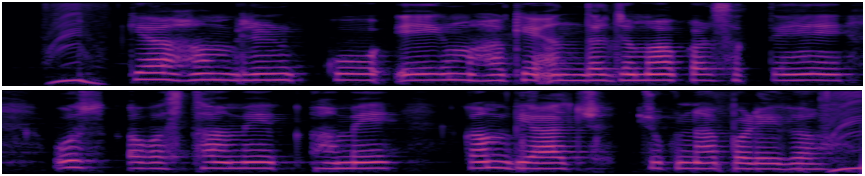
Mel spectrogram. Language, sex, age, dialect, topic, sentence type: Hindi, male, 18-24, Garhwali, banking, question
